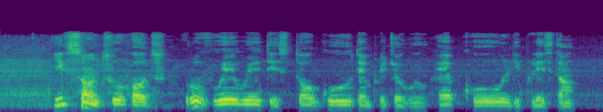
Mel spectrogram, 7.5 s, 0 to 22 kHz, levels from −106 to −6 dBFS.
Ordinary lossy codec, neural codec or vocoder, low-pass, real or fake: none; none; none; real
